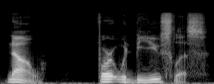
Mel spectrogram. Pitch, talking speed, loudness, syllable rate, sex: 110 Hz, 170 wpm, -18 LUFS, 5.2 syllables/s, male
